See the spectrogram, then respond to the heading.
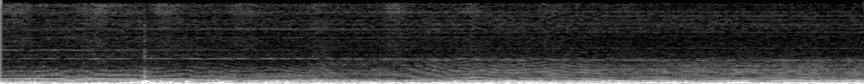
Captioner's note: water bubbling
